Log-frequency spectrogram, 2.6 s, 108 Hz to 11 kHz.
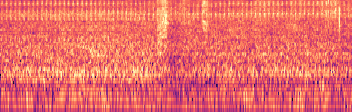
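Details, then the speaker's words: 1991 Ford F250 blower motor, cutting on and off intermittently for days; after a hammer tap it runs with an even whooshing fan rush at constant speed, no grinding. The motor is judged failing and due for replacement, possibly clogged with dust. "There's our motor. Wow, it works. Problem must be the motor. So we'll get that replaced."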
